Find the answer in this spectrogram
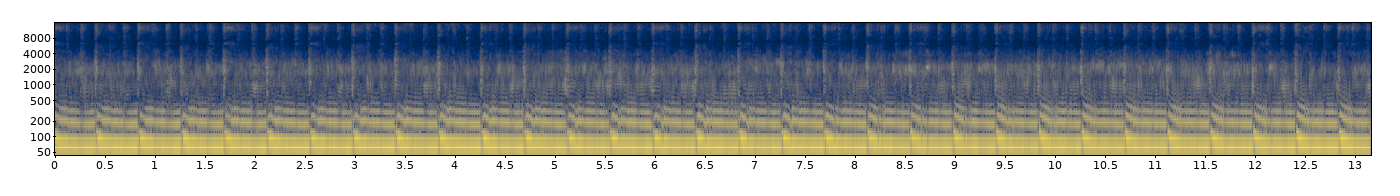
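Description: EDM played very loud through a DJ sound system's speaker stack, with a heavy, continuous bass and a fast, evenly repeating beat.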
